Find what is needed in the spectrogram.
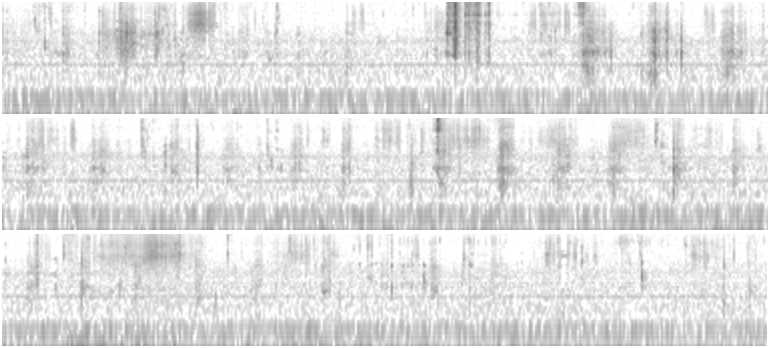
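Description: Close-up mouth sounds of a person eating: chewing with scattered crisp crunches and bites, the loudest about four and a half seconds in.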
